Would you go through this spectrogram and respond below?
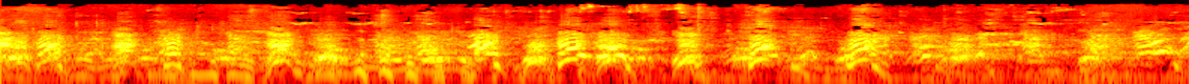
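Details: Many Alaskan Huskies, working sled dogs at Snowhook Adventures in Willow, Alaska, in an excited chorus of overlapping barks, yips and howling whines that rise and fall continuously, with people's voices faint in the mix.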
